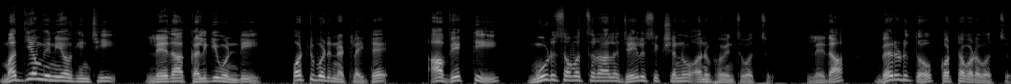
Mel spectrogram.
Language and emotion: Telugu, neutral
